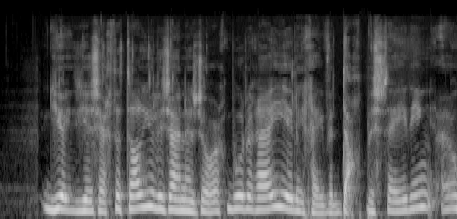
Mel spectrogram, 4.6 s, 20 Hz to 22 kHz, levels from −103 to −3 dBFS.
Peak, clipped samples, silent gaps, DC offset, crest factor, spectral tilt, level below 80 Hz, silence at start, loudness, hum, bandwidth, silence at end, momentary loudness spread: -14 dBFS; under 0.1%; none; under 0.1%; 16 dB; -5.5 dB/octave; -70 dBFS; 0.45 s; -29 LUFS; none; 15.5 kHz; 0 s; 6 LU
